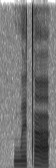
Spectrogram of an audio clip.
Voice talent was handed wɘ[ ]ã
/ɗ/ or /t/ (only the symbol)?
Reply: t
